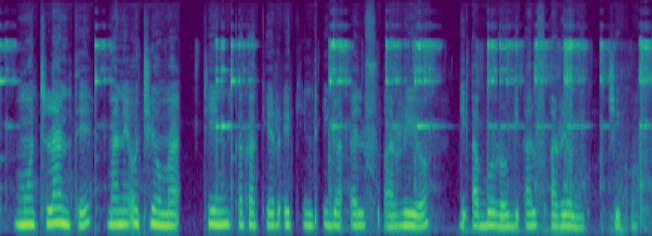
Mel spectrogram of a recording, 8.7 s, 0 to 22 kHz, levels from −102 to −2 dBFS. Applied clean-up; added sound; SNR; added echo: none; Coin (dropping); 8 dB; none.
